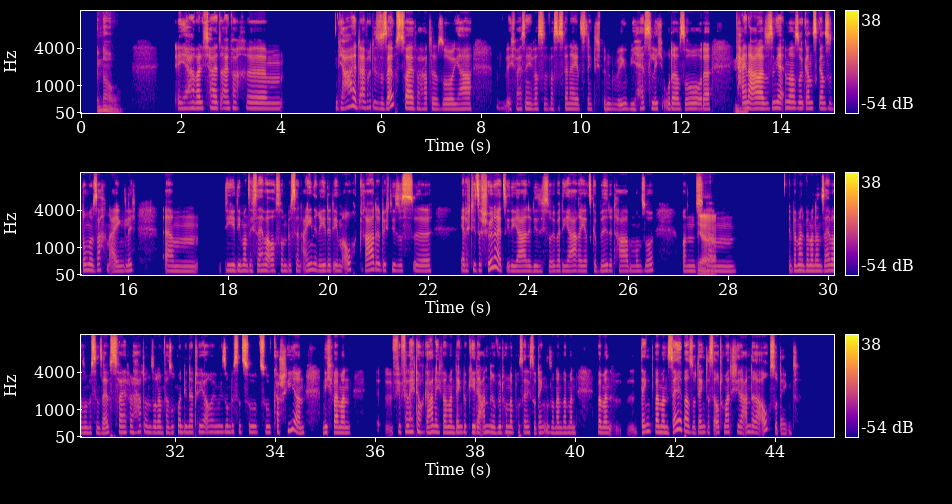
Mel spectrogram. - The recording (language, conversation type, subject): German, podcast, Wie beeinflussen Filter dein Schönheitsbild?
- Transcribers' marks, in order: drawn out: "ähm"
